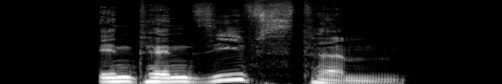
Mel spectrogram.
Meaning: strong dative masculine/neuter singular superlative degree of intensiv
- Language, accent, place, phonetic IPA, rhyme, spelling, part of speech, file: German, Germany, Berlin, [ɪntɛnˈziːfstəm], -iːfstəm, intensivstem, adjective, De-intensivstem.ogg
